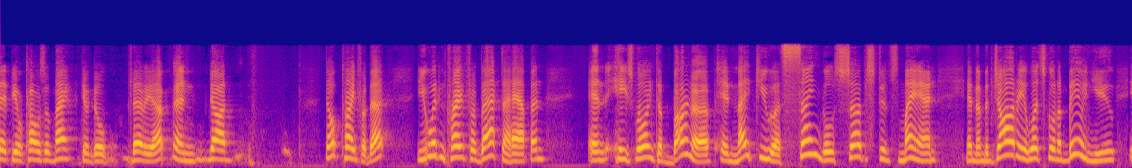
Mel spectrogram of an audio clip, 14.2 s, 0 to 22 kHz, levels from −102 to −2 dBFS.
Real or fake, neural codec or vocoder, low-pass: fake; codec, 16 kHz, 1 kbps, FunCodec, trained on LibriTTS, 50 frames a second; 7.2 kHz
